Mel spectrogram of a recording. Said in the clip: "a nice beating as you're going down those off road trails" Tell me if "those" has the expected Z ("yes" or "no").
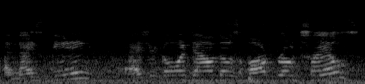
yes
